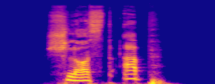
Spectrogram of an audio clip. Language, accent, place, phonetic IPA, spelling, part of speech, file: German, Germany, Berlin, [ˌʃlɔst ˈap], schlosst ab, verb, De-schlosst ab.ogg
- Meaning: second-person singular/plural preterite of abschließen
